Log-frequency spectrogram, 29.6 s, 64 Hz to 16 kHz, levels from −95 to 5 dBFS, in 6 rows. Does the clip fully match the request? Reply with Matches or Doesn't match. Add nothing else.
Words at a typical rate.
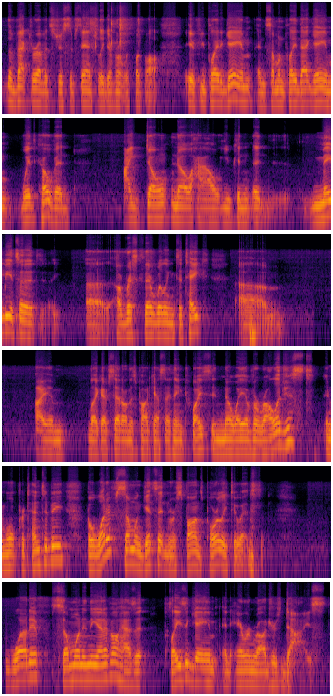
Matches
